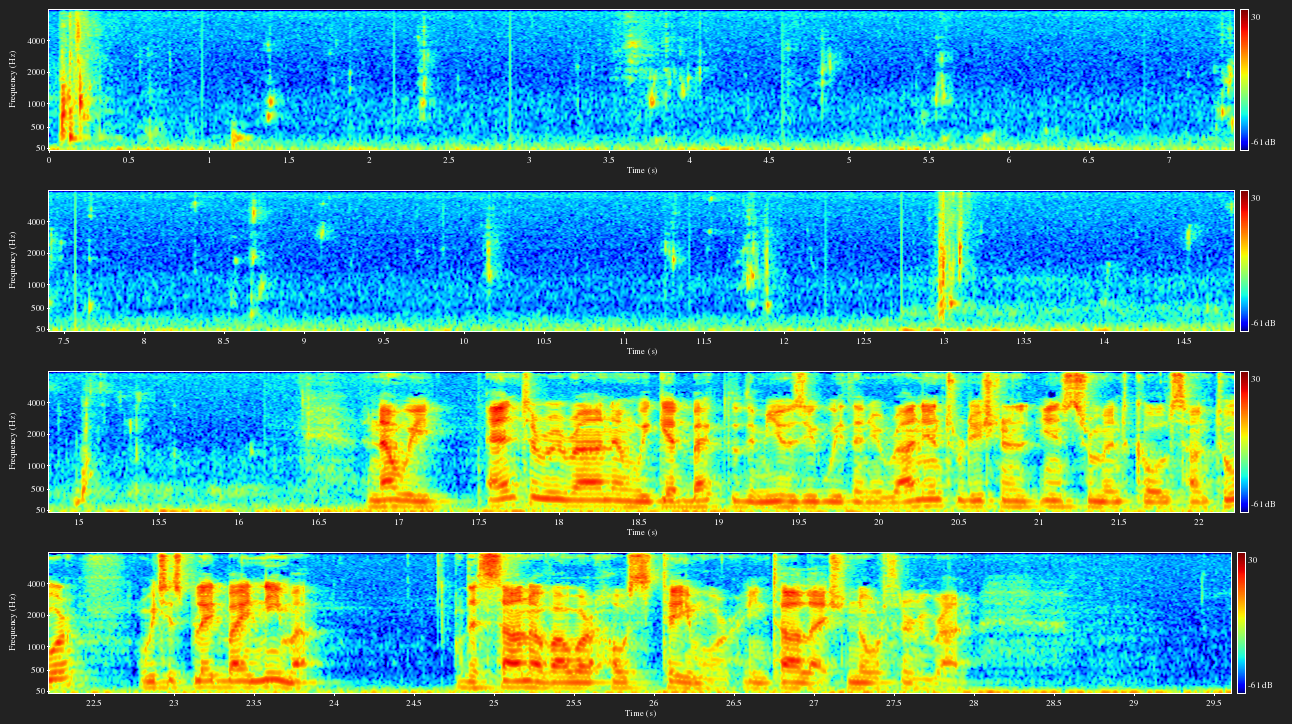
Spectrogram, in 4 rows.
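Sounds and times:
small mud volcano bubbling near Gobustan: 0.0s - 22.1s
speech: 16.8s - 24.0s, 24.8s - 28.0s.

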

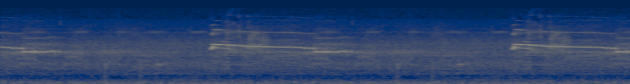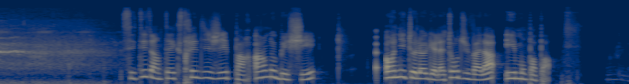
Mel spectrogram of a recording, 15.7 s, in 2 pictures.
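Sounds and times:
black kite giving shrill quavering whistled calls: 0.0s - 4.8s, 5.7s - 9.1s
steady hiss of noise: 0.0s - 9.7s
speech: 9.5s - 11.9s, 12.7s - 15.1s.

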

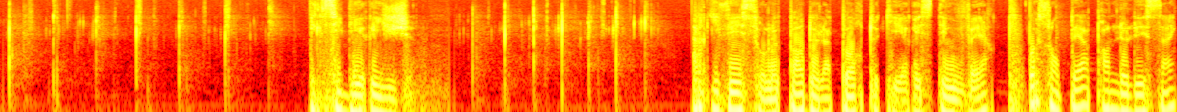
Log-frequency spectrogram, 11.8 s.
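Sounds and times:
footsteps in the living room: 0.0s - 3.1s, 4.5s - 6.8s
speech: 3.4s - 4.3s, 7.2s - 11.7s.

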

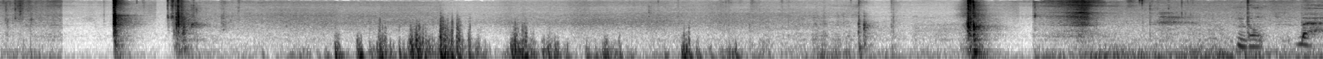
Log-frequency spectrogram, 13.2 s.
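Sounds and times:
thunderstorm wind: 0.0s - 13.2s
thunderstorm rain: 2.3s - 8.1s, 10.4s - 13.2s.

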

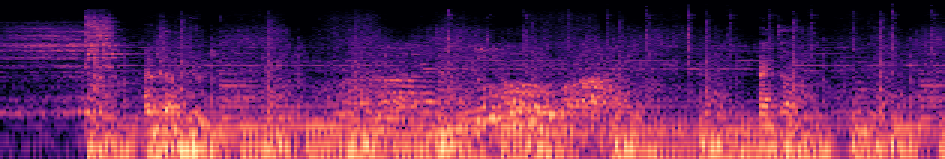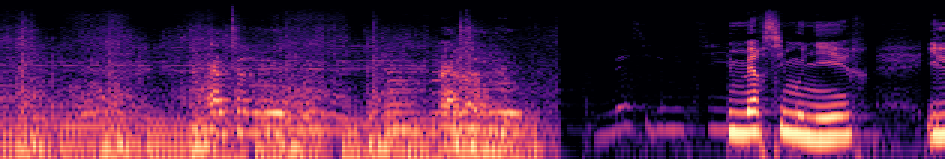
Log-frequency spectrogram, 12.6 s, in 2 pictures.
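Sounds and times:
radio jingle music: 0.6s - 10.0s
speech: 1.0s - 1.8s, 5.0s - 6.0s, 7.7s - 9.9s, 11.1s - 12.5s.

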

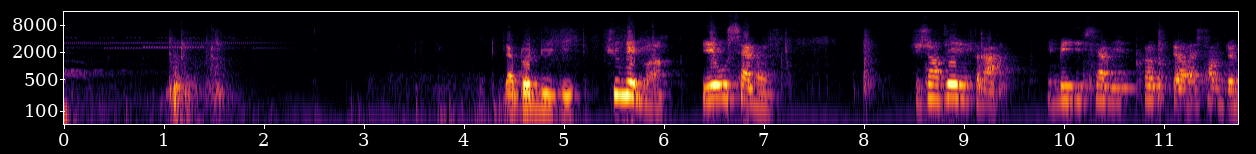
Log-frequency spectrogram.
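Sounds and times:
door being closed: 0.0s - 2.2s
speech: 4.4s - 7.2s, 8.5s - 11.7s.

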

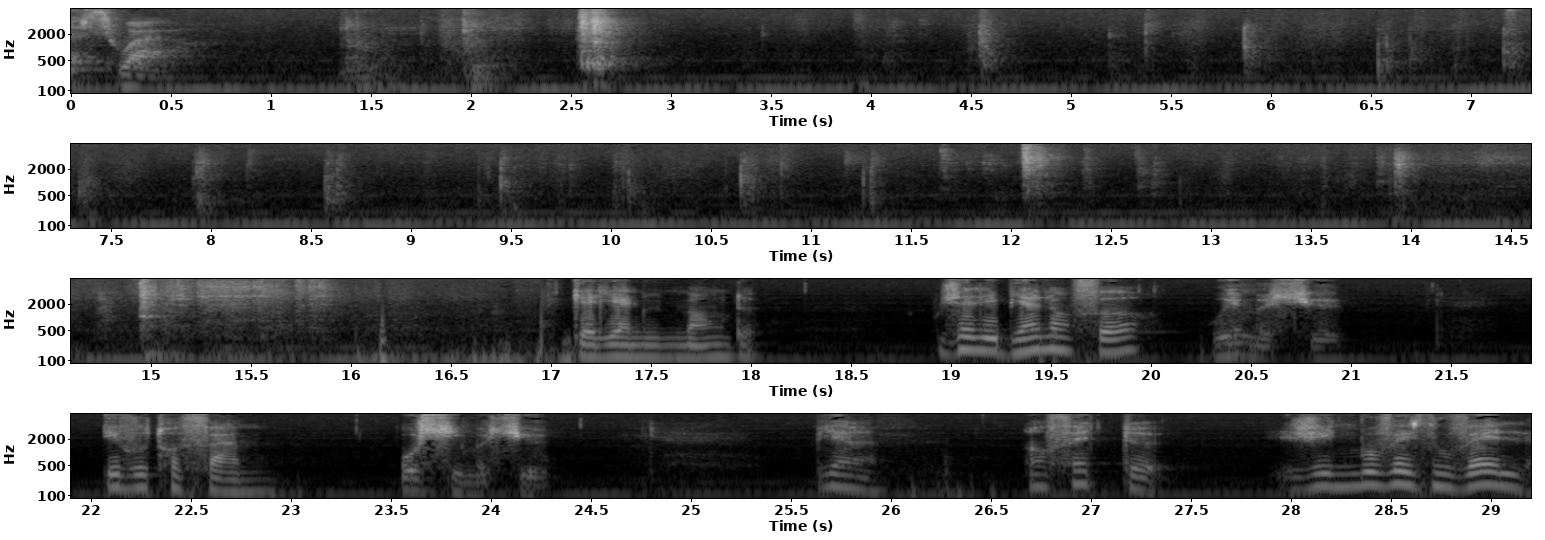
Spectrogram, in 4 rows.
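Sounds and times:
speech: 0.0s - 0.6s, 17.2s - 18.2s, 18.9s - 21.1s, 22.1s - 23.0s, 23.6s - 24.4s, 25.6s - 26.0s, 26.7s - 29.1s
low electrical hum: 0.0s - 29.1s
footsteps of someone walking in: 3.4s - 12.0s
door released and opened: 14.8s - 16.0s.

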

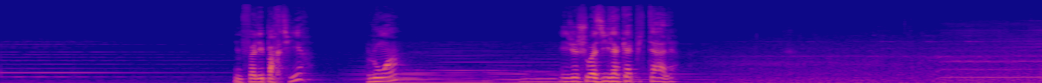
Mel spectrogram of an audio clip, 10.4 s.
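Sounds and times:
speech: 2.3s - 4.2s, 5.6s - 6.8s
train arriving at a station: 6.1s - 10.4s.

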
